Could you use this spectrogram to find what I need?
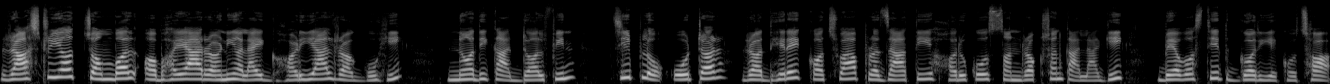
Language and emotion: Nepali, neutral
